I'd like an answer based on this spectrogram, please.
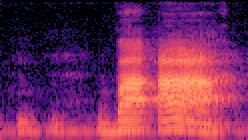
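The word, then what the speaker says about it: באה: In this particular case, like I said, the fact that the tam is on the first syllable, as Rashi explains, means that she already came. Before that she was coming, ba'a, and now she came already, ba.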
